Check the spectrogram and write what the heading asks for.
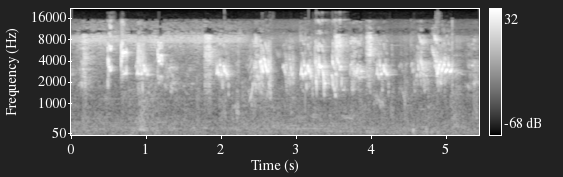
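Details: Pet budgerigar, an Australian native kept as a pet, singing and chattering: rapid run of short scratchy chirps and warbles, bursts packed closely with brief gaps, some harsher squawky notes mixed in.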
